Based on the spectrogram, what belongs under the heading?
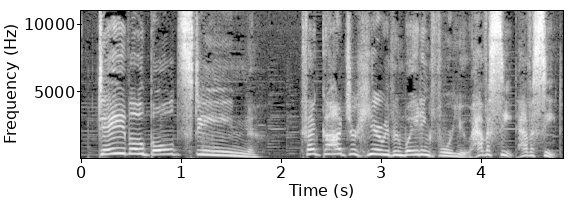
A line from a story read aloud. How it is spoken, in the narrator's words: he would yell out from the stage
